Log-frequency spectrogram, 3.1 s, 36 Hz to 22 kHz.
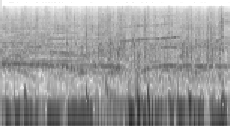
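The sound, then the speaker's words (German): A crowd at a gathering of a singer's doubles and fans on his 50th birthday applauds with steady, dense clapping for about three seconds, staying loud and even throughout, with faint whistling or cheering threaded through the noise. “Ich würde jetzt gern erstmal einen riesengroßen Applaus haben.”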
